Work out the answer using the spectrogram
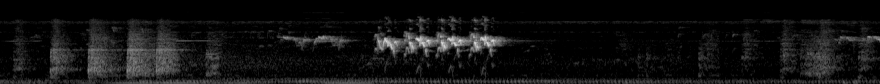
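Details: Sooty-headed bulbul delivering a fierce 'cengkram' phrase: scattered clicks and short notes, then a loud run of five quick bubbling warbled notes, then quieter chirps, over a constant high whine.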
